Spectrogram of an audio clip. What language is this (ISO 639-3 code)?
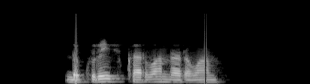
pus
